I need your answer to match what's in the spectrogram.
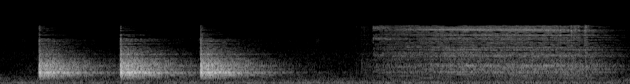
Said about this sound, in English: We walk up to the massive wooden door. I reach for the door knocker in the center, but before I touch it, the knocker knocks all by itself.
